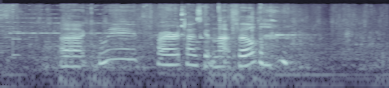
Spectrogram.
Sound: laughs

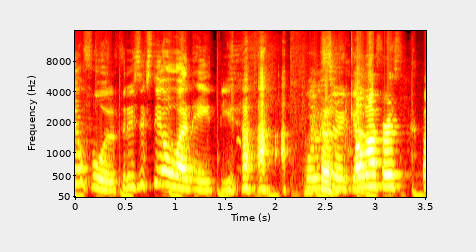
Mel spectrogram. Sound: laughs

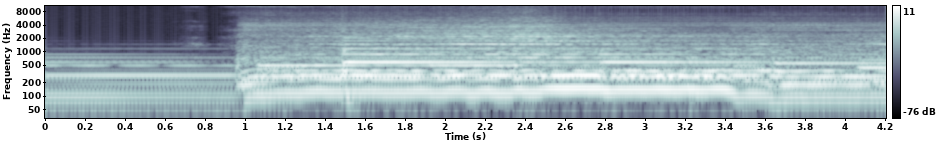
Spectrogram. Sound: people humming

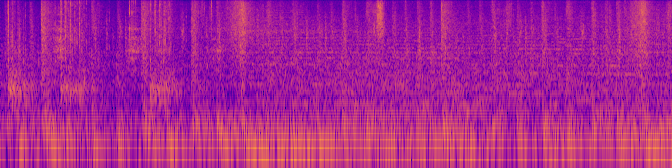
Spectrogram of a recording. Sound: dramatic music; heavy breathing

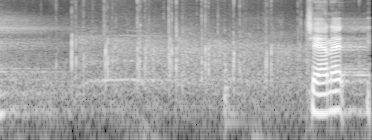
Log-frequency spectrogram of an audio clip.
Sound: audience applauds

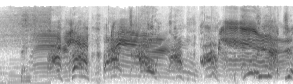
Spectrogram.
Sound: yowling, screaming

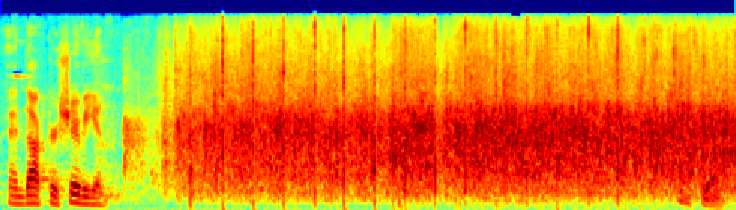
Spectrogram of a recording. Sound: applause

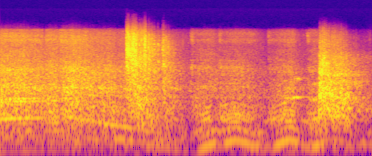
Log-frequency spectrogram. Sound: metal crunches; engine sputters

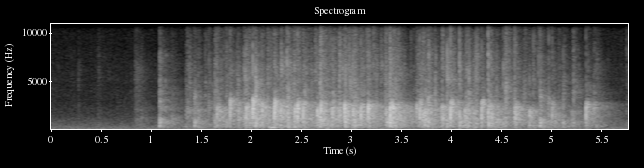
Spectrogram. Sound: applause

